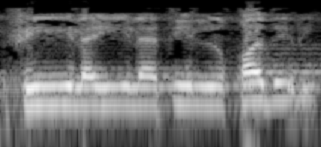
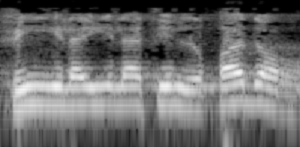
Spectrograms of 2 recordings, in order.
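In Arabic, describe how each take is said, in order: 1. الراء مرققة، مع كسرة خفيفة. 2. الراء مفخمة، ولا حركة بعدها. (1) "وعند الوقف بالروم نعاملها معاملة الوصل" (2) "لو وقفنا بالسكون"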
